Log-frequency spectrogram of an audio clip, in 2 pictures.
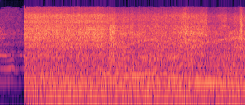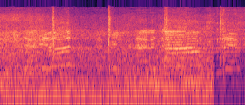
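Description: KTM enduro motorcycle engine heard from on the bike, starting abruptly and running hard with its pitch rising and falling as the throttle opens and closes.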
